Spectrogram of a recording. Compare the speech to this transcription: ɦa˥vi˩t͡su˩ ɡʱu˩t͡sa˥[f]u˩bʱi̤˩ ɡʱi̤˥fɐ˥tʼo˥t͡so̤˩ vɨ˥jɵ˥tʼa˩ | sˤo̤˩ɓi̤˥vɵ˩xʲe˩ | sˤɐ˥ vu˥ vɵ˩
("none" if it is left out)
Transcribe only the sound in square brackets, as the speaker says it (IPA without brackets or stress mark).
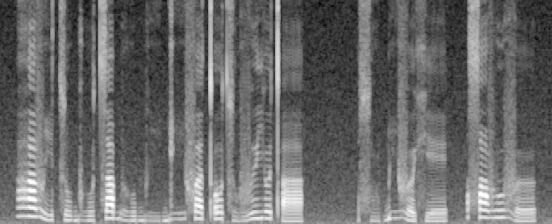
bʱ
